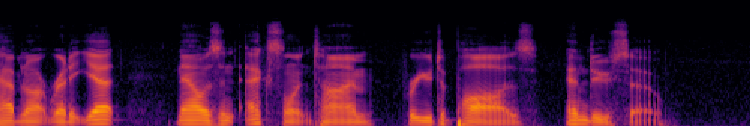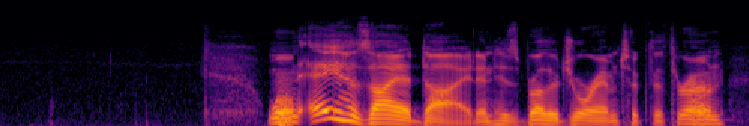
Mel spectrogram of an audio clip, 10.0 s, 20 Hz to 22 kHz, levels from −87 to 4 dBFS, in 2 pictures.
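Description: Lost LE Audio frames at 6.86–6.95 s and 9.62–9.71 s: the decoder fills the gaps by replaying the last spectrum with scrambled phase, so the sound smears into a noisy, faded blur. The first loss is about 90 ms; the second is broken bursts over 80 ms, the longest run around 30 ms.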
